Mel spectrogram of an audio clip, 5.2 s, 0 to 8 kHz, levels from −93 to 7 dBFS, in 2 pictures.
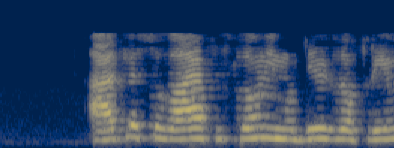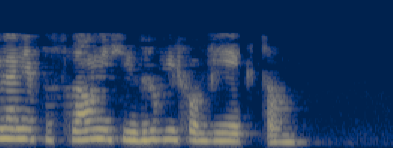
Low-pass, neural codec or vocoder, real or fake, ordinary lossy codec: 7.2 kHz; none; real; AAC, 16 kbps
